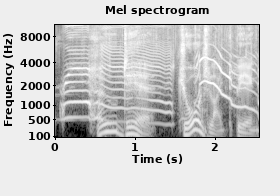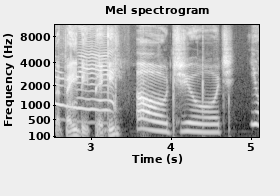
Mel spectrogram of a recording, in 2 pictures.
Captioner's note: bawls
